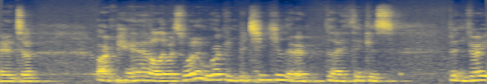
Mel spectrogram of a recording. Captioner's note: none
